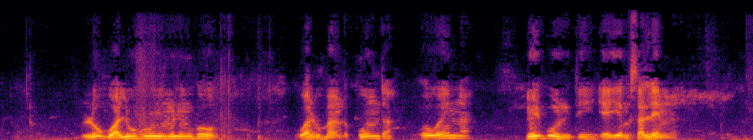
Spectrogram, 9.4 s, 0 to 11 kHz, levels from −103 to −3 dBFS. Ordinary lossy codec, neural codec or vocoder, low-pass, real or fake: AAC, 64 kbps; codec, 24 kHz, 0.9 kbps, WavTokenizer, medium speech release version 2; 9.9 kHz; fake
